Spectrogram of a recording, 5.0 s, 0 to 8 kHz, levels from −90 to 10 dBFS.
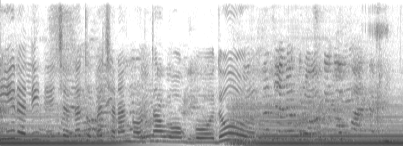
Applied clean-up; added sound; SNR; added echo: none; Bowed string instrument; -4 dB; none.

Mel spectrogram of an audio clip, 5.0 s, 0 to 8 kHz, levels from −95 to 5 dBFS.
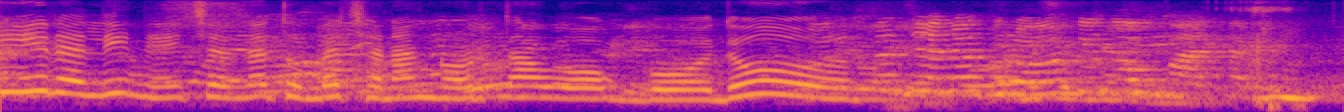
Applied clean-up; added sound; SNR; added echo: none; none; none; none.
